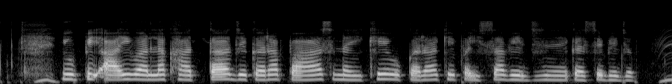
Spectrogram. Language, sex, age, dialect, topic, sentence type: Bhojpuri, female, 18-24, Northern, banking, question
